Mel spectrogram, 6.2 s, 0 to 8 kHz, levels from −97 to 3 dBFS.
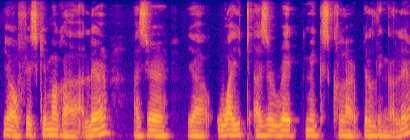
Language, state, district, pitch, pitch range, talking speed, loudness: Ao, Nagaland, Kohima, 110 Hz, 100-115 Hz, 145 wpm, -18 LUFS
